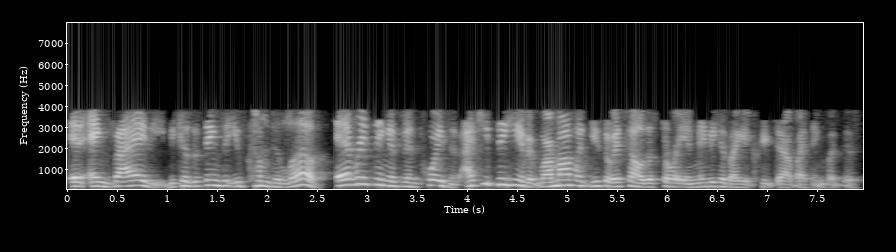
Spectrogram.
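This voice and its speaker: A woman's voice: medium pitch, fast talker, few pauses. A woman co-hosting a casual discussion, chiming in and reading questions from the chat. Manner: conversational, chiming in with agreement. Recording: tinny phone-like line.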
